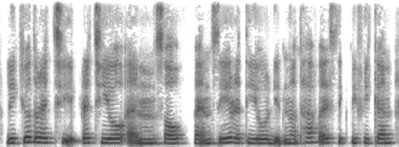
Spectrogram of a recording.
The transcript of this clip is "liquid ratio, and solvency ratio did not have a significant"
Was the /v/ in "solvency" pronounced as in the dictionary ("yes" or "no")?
no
